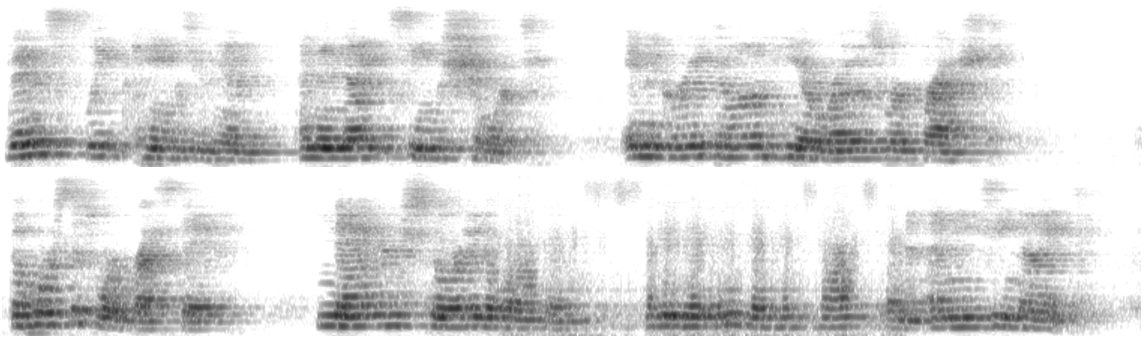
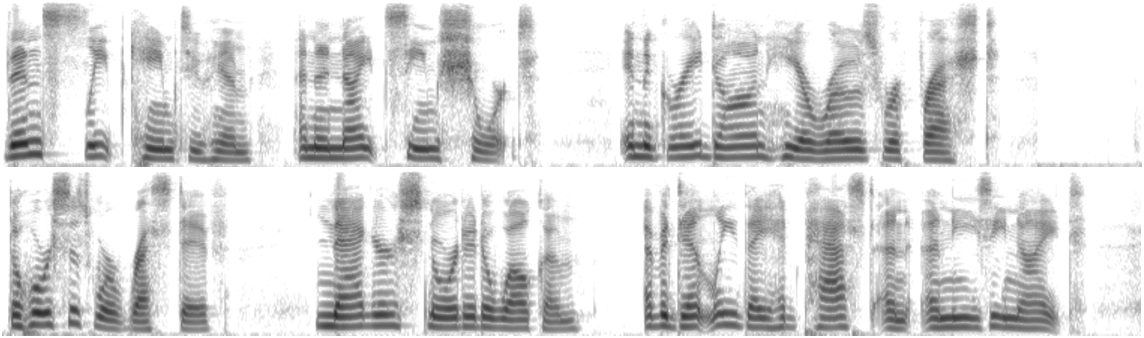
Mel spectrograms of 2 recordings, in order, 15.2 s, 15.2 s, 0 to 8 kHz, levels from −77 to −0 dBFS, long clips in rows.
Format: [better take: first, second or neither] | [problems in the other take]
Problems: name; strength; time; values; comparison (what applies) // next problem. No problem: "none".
second | noise reduction (neural separator model SepFormer DNS4)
